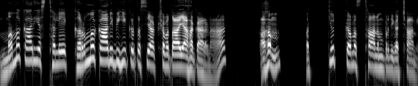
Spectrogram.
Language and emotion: Sanskrit, angry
